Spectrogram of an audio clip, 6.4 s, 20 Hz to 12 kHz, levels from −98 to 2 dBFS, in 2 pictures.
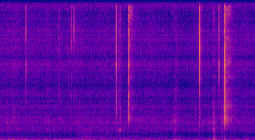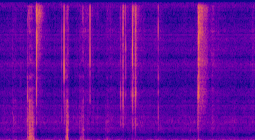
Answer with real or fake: fake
